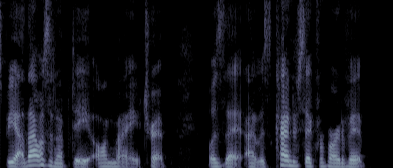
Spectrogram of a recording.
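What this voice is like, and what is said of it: Weak voice with lingering cough. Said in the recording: “I have a lingering cough and my voice doesn't sound great... my voice is a little bit weak at the moment”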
